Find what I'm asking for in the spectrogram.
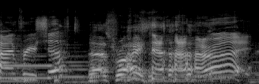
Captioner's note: laughing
